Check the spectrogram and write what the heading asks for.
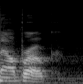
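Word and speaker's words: Nábrók: It is spelled N-A-B-R-O-K, and it has the little asterisks over the A and the O. I mentioned it briefly in last episode, but I absolutely mispronounced it. But upon looking it up further, it is pronounced Nabrok.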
